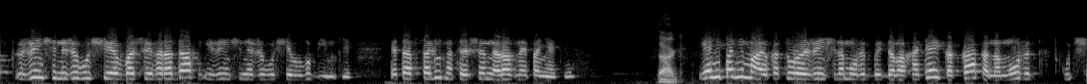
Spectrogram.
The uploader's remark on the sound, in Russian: В студии. По телефону.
